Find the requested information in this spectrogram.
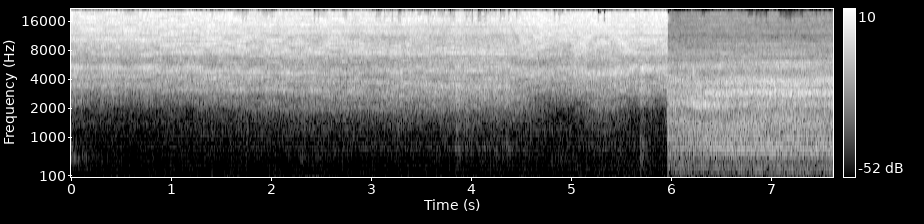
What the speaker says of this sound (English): Here comes the shellac.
